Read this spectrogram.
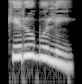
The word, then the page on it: ಕಿರುಬುಲಿ: kiru buli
